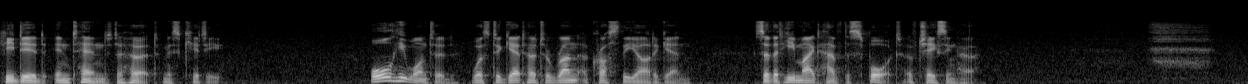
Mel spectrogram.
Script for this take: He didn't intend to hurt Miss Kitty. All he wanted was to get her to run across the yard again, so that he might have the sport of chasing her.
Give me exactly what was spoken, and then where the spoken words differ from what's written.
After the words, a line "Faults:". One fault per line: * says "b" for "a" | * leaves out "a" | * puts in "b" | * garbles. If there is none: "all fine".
He did intend to hurt Miss Kitty. All he wanted was to get her to run across the yard again, so that he might have the sport of chasing her.
Faults:
* says "did" for "didn't"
